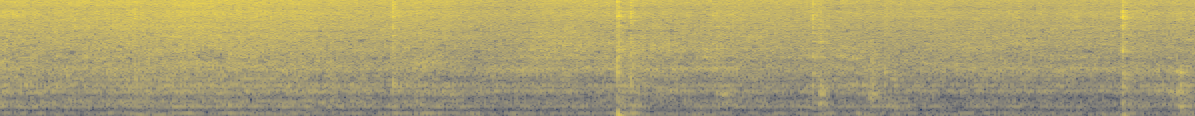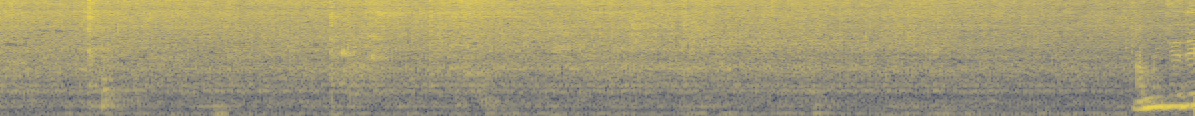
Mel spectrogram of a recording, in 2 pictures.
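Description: Curry masala with onion, tomato, ginger, garlic, coriander powder and a splash of water sizzling in a pressure cooker, steady frying hiss broken by scattered clicks of a spoon stirring against metal.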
